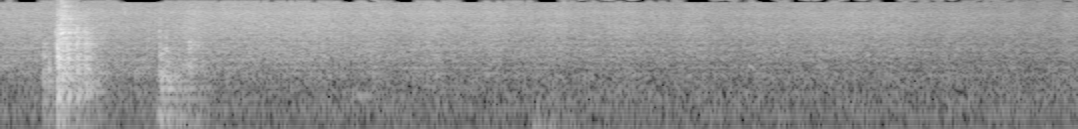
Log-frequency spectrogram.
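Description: Scrambled egg, cabbage and diced meat sizzling steadily in a hot frying pan, the stir-fry base for egg fried rice, slowly growing a little quieter. Near the start come a sharp knock and a smaller one, a wooden spatula striking the bowl and pan.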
